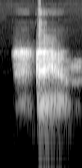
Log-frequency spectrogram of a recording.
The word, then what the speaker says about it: Staunton: But in Virginia, Staunon is pronounced Stan.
